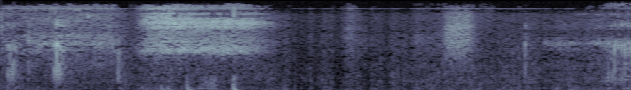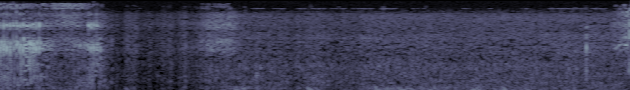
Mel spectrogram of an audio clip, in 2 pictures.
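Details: Putchi, a pet pug diagnosed with a thymic tumour, snoring while asleep: raspy, noisy snore bursts of one to two seconds recur irregularly, with soft breathing and near silence between them.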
